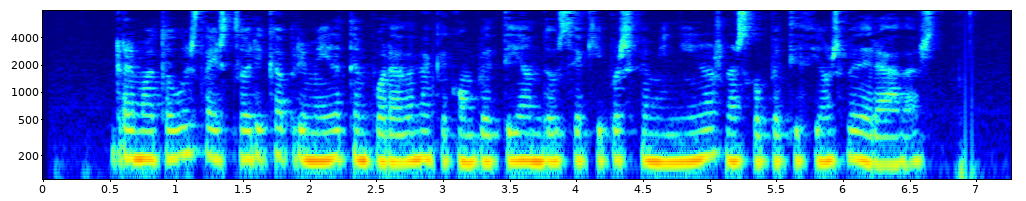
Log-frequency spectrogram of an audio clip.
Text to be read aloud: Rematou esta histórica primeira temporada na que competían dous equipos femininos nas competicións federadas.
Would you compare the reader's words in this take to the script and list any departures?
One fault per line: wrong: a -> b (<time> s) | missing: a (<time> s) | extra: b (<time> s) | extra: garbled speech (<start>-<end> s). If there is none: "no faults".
no faults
